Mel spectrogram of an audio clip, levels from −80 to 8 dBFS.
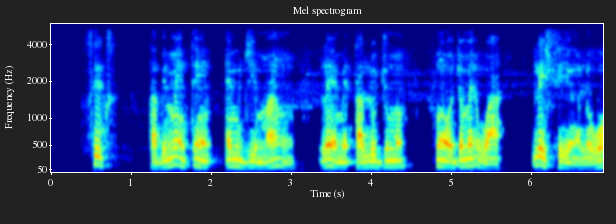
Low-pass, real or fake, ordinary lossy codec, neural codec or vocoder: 5.4 kHz; real; none; none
